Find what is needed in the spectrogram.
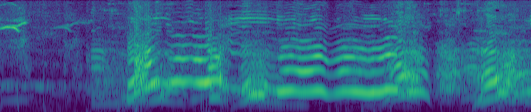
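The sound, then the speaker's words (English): Several excited sled dogs bark, yip and whine in quick overlapping bursts, their high, wavering cries loud throughout, getting fired up as harnesses are readied. “You can see in the dogs now, they're starting to get fired up a little bit.”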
